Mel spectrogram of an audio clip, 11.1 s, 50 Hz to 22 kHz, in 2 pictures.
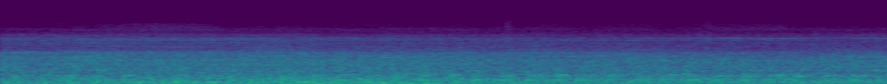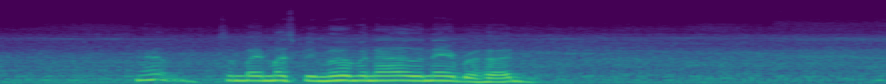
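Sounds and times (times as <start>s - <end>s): model train running on track: 0.0s - 11.0s.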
